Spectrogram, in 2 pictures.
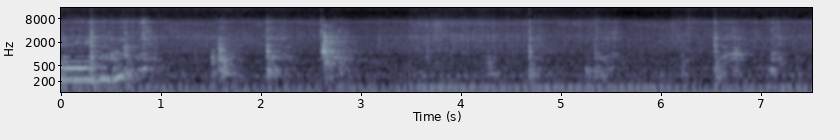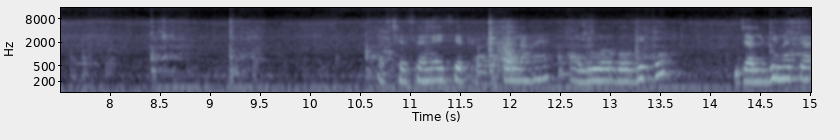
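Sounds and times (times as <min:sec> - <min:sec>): vegetables sizzling in oil: 0:00.0 - 0:15.0
spatula scraping a metal pan: 0:04.7 - 0:05.7, 0:06.5 - 0:09.6, 0:10.5 - 0:13.6, 0:14.5 - 0:15.0.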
